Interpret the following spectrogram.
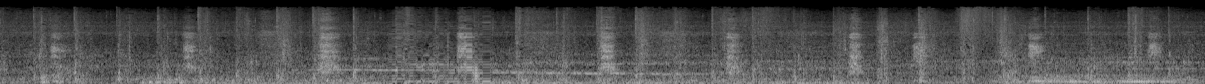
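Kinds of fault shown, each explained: Robotic sound from repeated short buffers: 3.90 to 4.91 s becomes a fixed 134 Hz metallic buzz, likely a 7.5 ms buffer repeated; unlike distortion, most original sound is lost.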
